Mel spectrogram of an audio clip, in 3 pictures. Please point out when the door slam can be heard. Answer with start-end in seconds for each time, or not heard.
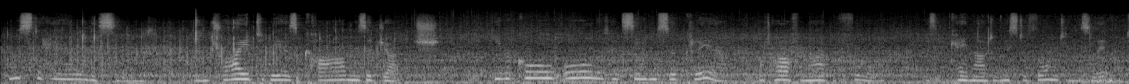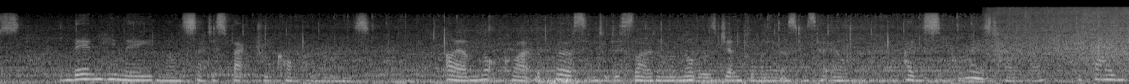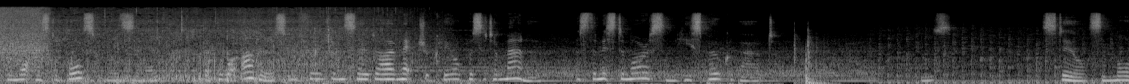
30.5-30.9.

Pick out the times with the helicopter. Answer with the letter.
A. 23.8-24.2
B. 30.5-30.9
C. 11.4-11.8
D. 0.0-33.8
D.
